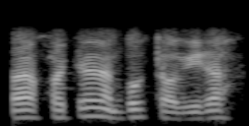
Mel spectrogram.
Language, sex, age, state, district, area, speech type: Manipuri, male, 18-30, Manipur, Senapati, rural, conversation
